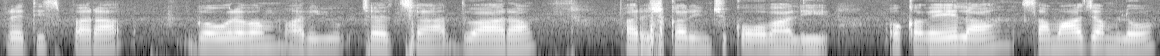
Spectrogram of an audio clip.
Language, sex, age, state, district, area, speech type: Telugu, female, 18-30, Andhra Pradesh, Nellore, rural, spontaneous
